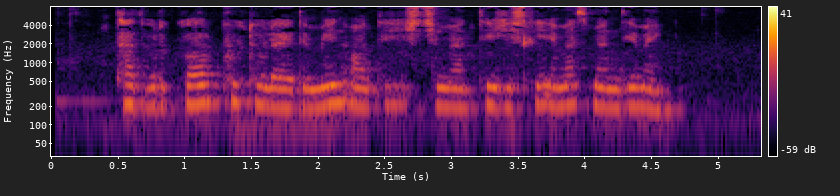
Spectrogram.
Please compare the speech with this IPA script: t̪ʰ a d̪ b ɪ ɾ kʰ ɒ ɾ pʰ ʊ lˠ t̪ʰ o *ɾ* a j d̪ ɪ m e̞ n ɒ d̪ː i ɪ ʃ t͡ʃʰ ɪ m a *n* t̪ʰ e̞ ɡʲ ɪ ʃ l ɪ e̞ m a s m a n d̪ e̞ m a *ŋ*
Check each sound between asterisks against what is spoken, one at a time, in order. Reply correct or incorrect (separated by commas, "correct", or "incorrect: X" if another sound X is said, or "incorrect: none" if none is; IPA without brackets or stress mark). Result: incorrect: l, correct, correct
